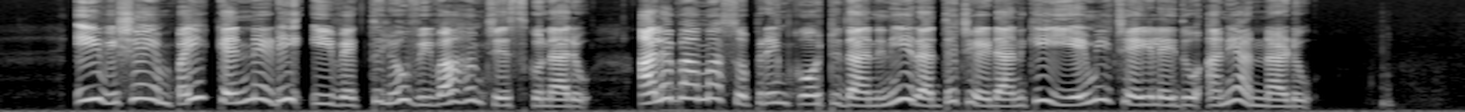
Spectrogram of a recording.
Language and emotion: Telugu, neutral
